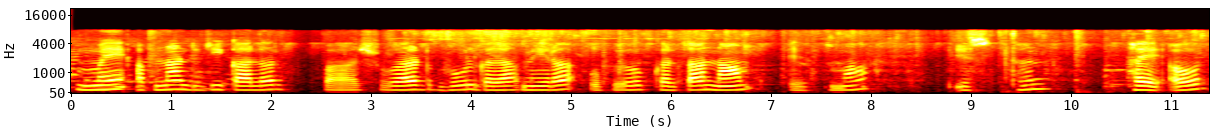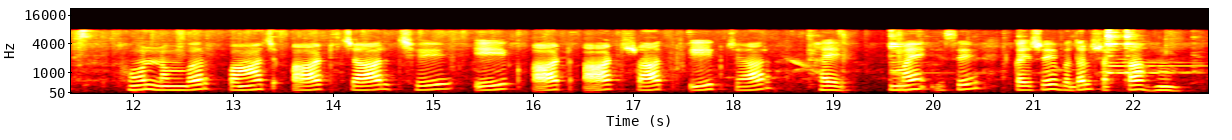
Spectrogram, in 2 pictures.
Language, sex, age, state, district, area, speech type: Hindi, female, 60+, Uttar Pradesh, Sitapur, rural, read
